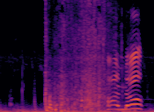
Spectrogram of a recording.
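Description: A cartoon water splash, a short burst about two thirds of a second in, over steady background music; a child's voice starts speaking near the end.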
